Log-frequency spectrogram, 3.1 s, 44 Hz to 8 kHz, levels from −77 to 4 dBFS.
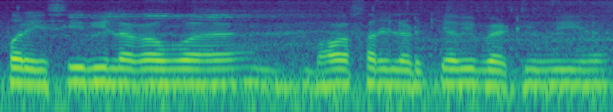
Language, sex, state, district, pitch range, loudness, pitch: Hindi, male, Chhattisgarh, Raipur, 155-165 Hz, -15 LUFS, 160 Hz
